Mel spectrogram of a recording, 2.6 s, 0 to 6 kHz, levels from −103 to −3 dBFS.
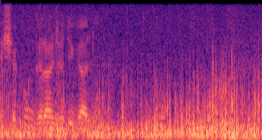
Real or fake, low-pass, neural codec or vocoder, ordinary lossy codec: fake; 5.4 kHz; vocoder, 44.1 kHz, 128 mel bands every 256 samples, BigVGAN v2; none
